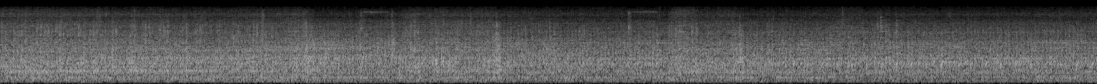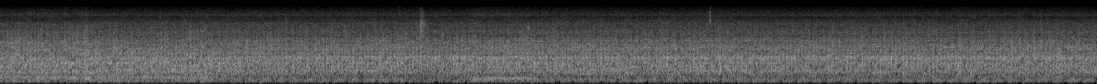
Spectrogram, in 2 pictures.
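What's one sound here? A rotary tiller churns through wet, muddy soil.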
